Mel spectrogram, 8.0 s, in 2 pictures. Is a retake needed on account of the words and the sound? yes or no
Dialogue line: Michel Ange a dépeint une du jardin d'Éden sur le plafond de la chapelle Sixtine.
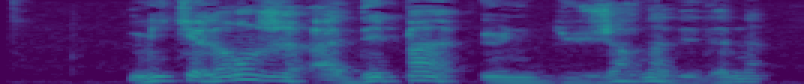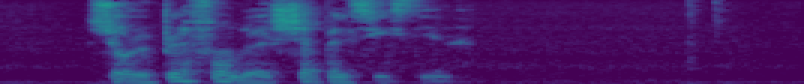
no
